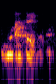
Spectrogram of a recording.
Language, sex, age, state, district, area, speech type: Kannada, female, 60+, Karnataka, Mysore, urban, conversation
